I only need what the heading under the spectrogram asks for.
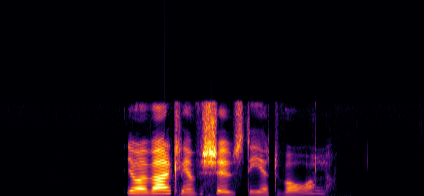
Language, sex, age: Swedish, female, 31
